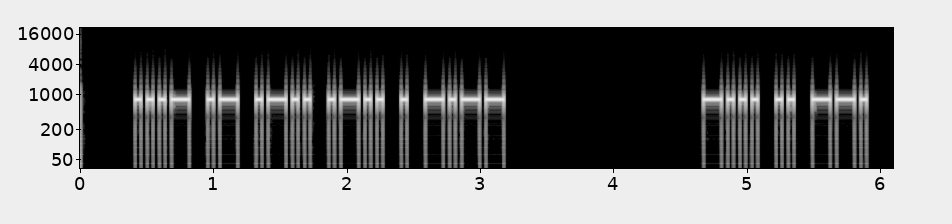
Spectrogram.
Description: Morse code, heard as a keyed tone, about 27 wpm, 800 Hz. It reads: VALLEY BIG
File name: fromSMs / FromSMs mp3s / Cities@25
